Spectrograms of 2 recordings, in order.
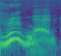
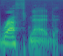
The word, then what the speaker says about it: Rugned: When we first talked about Odor a long time ago, I had to look up how to pronounce his first name, and it was Rugned. And then I talked about him, I think, last week or the week before, and I said Roughned, and that's just wrong.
